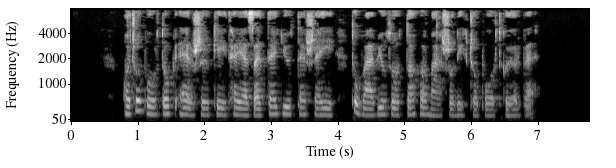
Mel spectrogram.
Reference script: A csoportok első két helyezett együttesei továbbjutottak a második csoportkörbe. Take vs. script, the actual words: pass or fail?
pass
